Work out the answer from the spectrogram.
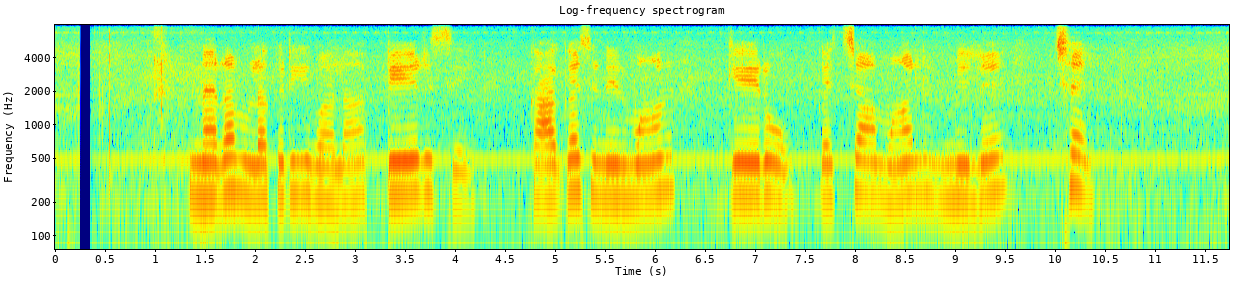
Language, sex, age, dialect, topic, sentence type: Maithili, female, 31-35, Angika, agriculture, statement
